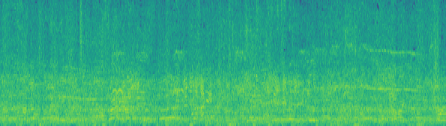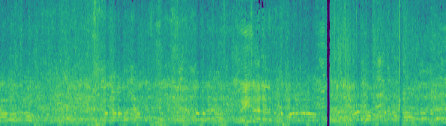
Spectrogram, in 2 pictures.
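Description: A large crowd of men shouts and chants together outdoors.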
